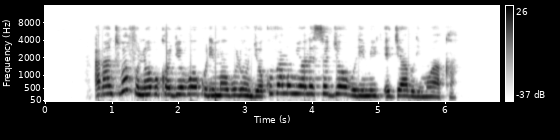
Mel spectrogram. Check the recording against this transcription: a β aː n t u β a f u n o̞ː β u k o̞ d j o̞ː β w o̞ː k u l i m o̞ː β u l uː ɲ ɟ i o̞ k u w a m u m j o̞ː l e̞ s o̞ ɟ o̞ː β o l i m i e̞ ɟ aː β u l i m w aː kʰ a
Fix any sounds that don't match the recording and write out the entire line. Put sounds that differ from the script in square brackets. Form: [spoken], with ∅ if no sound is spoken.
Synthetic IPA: a β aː n t u β a f u n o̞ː β u k o̞ d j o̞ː β w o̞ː k u l i m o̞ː β u l uː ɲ ɟ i o̞ k u [v] a m u m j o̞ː l e̞ s o̞ ɟ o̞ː β [u] l i m i e̞ ɟ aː β u l i m w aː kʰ a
